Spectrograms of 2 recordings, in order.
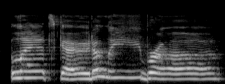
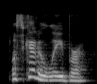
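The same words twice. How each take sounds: First: Slow drawn-out call. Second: Said in the usual way. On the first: Acted. Announcing the next sign, drawn out.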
